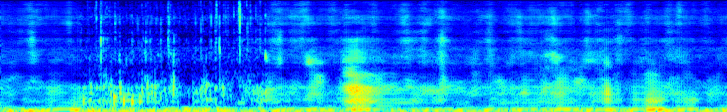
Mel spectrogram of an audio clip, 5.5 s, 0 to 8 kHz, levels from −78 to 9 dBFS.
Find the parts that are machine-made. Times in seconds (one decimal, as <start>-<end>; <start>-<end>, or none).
0.0-0.6; 2.0-5.5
